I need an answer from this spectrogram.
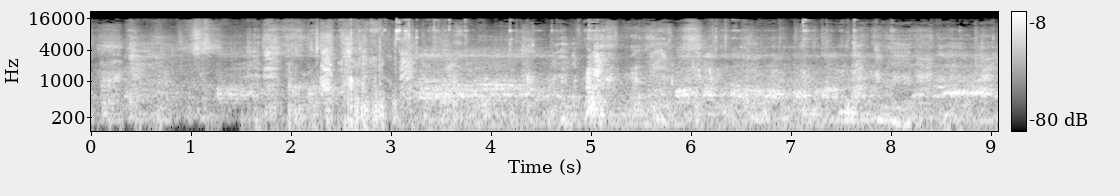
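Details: Bulldog during play, with sharp irregular bursts of whining and yelps spread through the clip over a constant background hum, and voices speaking Spanish nearby.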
